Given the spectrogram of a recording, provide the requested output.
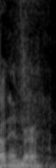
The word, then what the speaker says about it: Edinburgh: Edinburgh. I'm not sure how to pronounce it. – Edinburgh. – Edinburgh.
